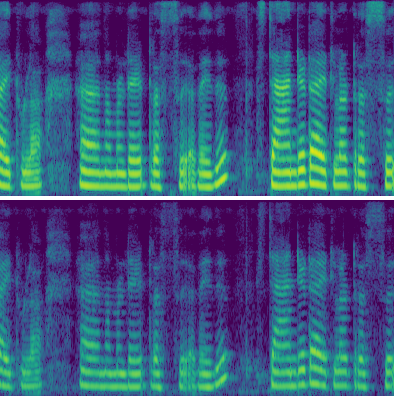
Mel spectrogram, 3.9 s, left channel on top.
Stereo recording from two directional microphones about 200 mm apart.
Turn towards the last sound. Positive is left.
turn(degrees=30)  # may be behind; listen again after turning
